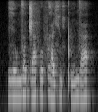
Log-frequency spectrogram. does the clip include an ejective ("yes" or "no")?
yes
